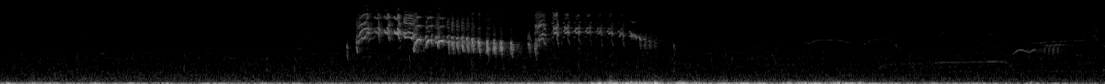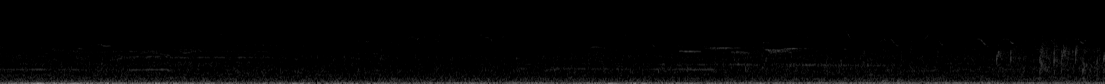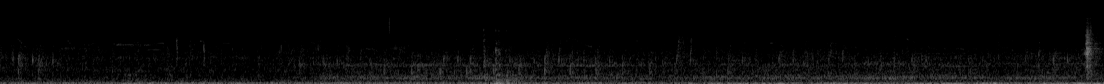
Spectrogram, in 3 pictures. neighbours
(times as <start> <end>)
18.6 33.1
